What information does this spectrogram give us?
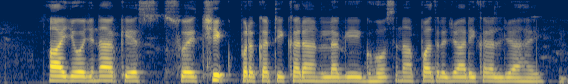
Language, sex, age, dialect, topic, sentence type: Magahi, male, 41-45, Southern, banking, statement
